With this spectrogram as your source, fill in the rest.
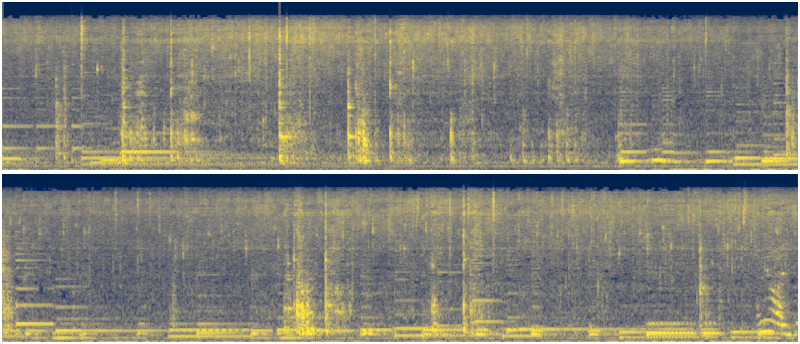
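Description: Leafy greens fry with egg in a pan, with a constant sizzle broken by repeated scraping strokes of a spatula stirring and turning the mixture, close and fairly loud, with no talk.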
